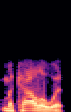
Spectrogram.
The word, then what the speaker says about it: Michalowicz: this a while ago but the the mike mchalewick is that how i say his last name mike michalowicz colleagues there you go i can't say it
